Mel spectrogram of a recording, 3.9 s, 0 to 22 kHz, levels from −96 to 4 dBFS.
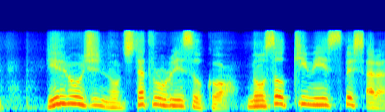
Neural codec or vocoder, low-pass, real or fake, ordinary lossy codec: codec, 16 kHz, 0.3 kbps, FocalCodec; none; fake; none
